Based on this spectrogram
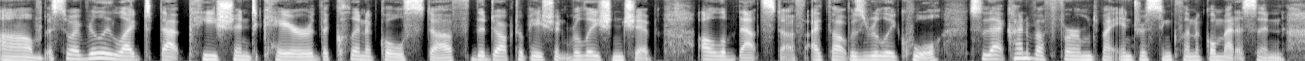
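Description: A woman with an American accent and a plain, everyday voice, fairly low-pitched, at a fairly quick pace, with very even loudness and a dry, close sound with no echo. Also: ordinary pitch variation. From US Northeast (central Massachusetts). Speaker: medical student. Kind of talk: interview.

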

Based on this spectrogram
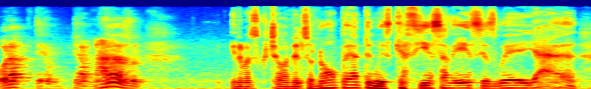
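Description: A man speaks at a medium pitch and a fairly quick pace in an animated tone. Noticeable background noise runs under his voice. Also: ordinary pitch variation. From Laredo, Texas. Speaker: radio announcer. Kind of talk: casual chat.

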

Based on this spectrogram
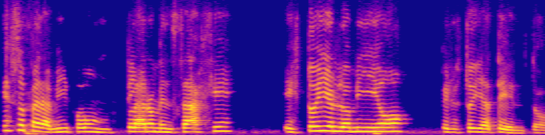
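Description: The speaker has a Rioplatense accent and goes at a fairly slow pace. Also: woman, fairly high pitch for a woman, ordinary pitch variation. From Uruguay. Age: 70s. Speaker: caller. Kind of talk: testimony.

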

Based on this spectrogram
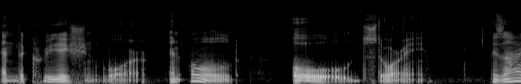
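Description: Against a quiet background, the reading comes in an unforced reading voice.

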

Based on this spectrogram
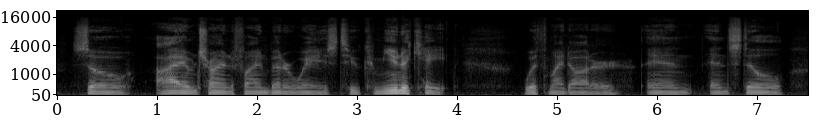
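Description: A man with a Chicago accent speaks at a very slow pace in a very deep, low voice with monotone, flat intonation, on a very clean recording with a silent background. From Chicago, US Midwest. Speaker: guest, musician and father. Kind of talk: casual interview chat.

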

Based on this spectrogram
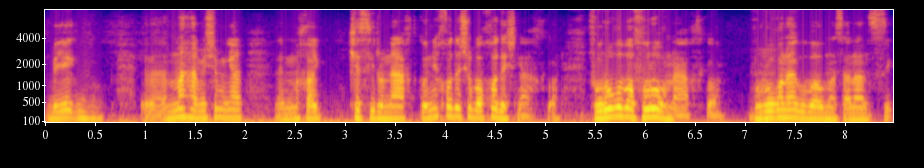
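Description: A man talks at a very fast pace. His speech breaks into long, frequent pauses. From South Khorasan, Iran. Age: 20s. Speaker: poet and teacher. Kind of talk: casual interview. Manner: halting.

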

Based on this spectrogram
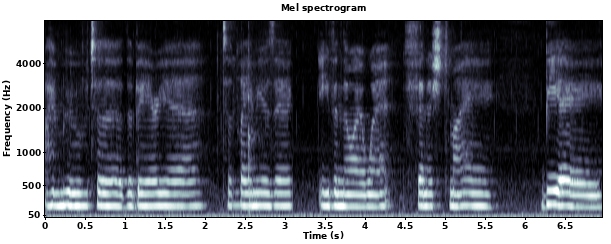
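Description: A woman speaks in an American accent at a medium pitch, with a dark, mellow tone and a fairly slow pace. Her intonation is monotone and flat, and audible room echo surrounds her. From Houston, Texas. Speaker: sex worker and musician. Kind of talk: casual chat.

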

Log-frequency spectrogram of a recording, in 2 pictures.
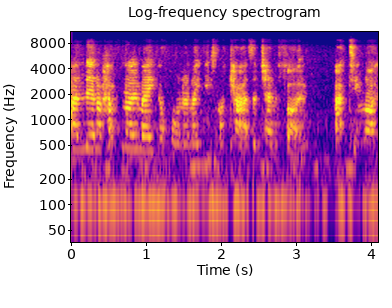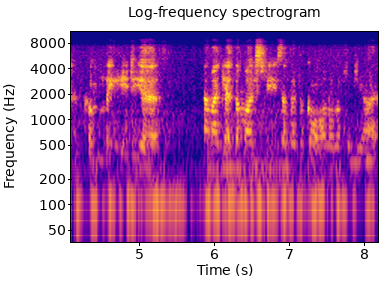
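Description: With vocal fry and a very deep, low pitch, a woman talks at a fairly quick pace, her pitch swinging very widely and her loudness shifting a lot. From Essex, England. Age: 20s. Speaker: singer-songwriter. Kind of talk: casual chat.

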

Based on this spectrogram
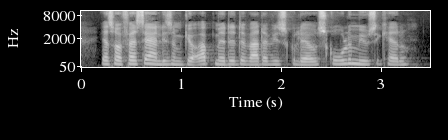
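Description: The recording is very clean and the background silent. A woman talks in a flat monotone. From Denmark, Bornholm. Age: 20s. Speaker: entrepreneur. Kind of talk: podcast interview.

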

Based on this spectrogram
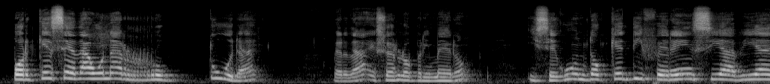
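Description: The speech comes at a very slow pace. Noticeable background noise sits behind it. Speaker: podcast host. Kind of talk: casual interview. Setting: studio.

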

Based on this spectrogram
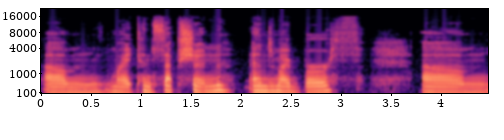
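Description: A woman with an American accent speaks at a fairly low pitch in a dark, mellow tone. Her intonation is fairly even, and the sound is dry and close with no echo. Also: very clean recording, silent background. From Spain and the US. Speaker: podcast host, personal growth coach. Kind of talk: solo monologue podcast.

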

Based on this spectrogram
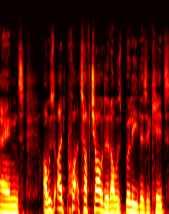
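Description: Speaking at a very fast pace with a London accent, a man has a medium pitch and a dark, mellow tone. The recording is very clean, with a silent background. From West London, England. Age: 50s. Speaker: crypto and property mentor, former prisoner. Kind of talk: casual interview.

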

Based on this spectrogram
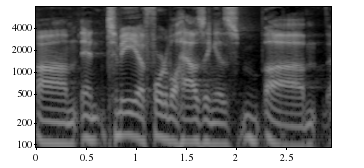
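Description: A man with an American accent uses an ordinary speaking voice, with fairly low pitch, ordinary pitch variation and a moderate pace. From Alabama, US South (Pelham, near Birmingham). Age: 40s. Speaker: real estate agent. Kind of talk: casual chat.

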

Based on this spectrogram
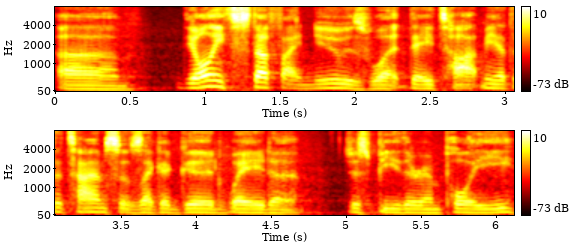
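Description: A man speaks in an American accent at a medium pitch. His pace is moderate. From Arizona. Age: 20s. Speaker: athletic trainer. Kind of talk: casual chat.

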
